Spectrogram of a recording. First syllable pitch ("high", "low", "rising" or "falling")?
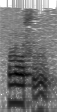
high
